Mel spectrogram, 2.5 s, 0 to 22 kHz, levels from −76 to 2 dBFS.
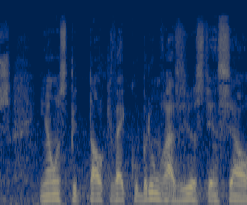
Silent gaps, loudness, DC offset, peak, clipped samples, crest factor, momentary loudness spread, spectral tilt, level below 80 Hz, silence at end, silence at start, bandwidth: none; -31 LUFS; under 0.1%; -14 dBFS; under 0.1%; 16 dB; 4 LU; -5.5 dB/octave; -60 dBFS; 0 s; 0 s; 16 kHz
